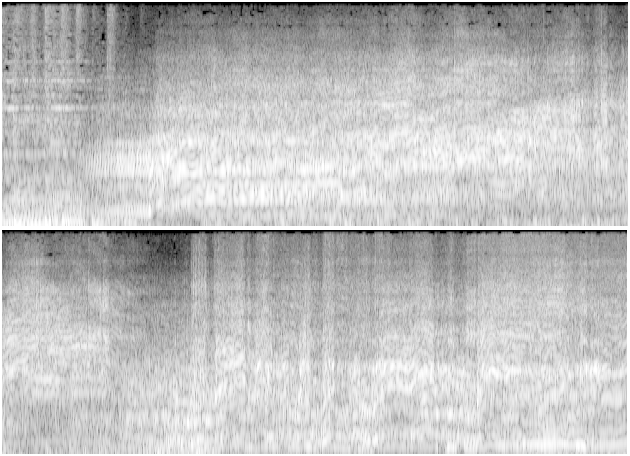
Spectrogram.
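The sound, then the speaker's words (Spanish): Loud motocross motorcycle engines rev and whine continuously, pitch rising and falling as the throttle opens and closes, with no pauses over the whole stretch. “Bienvenidos a un nuevo programa de Experiencias de la Vida y esta vez empezamos con motos, efectivamente.”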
